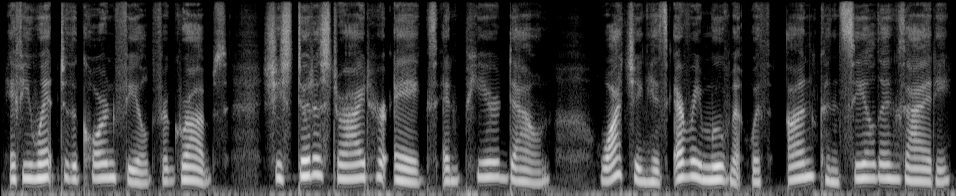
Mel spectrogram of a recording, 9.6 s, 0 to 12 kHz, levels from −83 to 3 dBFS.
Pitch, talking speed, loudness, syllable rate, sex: 195 Hz, 150 wpm, -19 LUFS, 4.5 syllables/s, female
